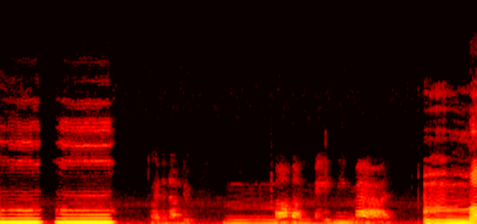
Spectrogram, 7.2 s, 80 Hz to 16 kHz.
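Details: Severe dysphonia, mainly strain, with adductor spasmodic dysphonia-like voice breaks and spasms in about 50% of modal pitch tasks; laugh normal, strain reduced on high-pitched tasks: adductor spasmodic dysphonia-like voice.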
